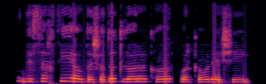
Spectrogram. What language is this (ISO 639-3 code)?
pus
